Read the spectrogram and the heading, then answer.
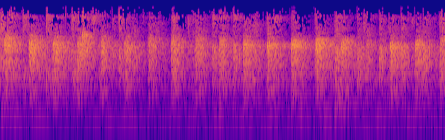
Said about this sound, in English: Hallelujah. Can you clap your hands for Jesus?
